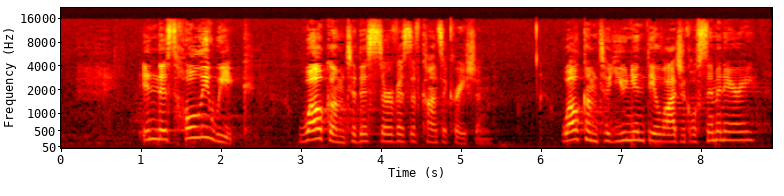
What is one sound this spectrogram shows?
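A woman speaks calmly into a microphone over loudspeakers in a large hall.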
